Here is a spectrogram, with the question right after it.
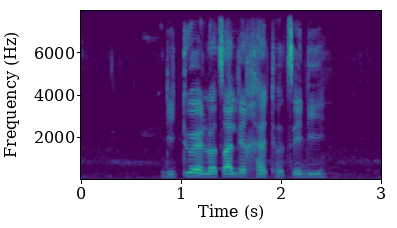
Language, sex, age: Tswana, male, 23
